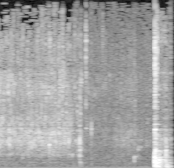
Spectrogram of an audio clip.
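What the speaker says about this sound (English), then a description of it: "But I'm just going in and filling this with water." Water trickles and splashes faintly as it is poured into a plastic seed-starting tray outdoors, ending in a short, louder splash near the microphone.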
